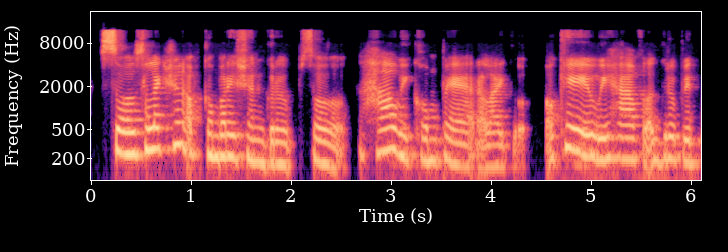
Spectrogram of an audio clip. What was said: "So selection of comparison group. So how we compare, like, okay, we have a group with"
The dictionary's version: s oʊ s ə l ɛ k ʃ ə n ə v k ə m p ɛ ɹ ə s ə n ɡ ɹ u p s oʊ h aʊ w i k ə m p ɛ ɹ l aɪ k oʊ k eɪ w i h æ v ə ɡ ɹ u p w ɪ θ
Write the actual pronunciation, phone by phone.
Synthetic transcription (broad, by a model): s oʊ s ə l ɛ k ʃ ə n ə f k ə m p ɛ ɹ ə ʃ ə n ɡ ɹ u p s oʊ h aʊ w i k ə m p ɛ ɹ l aɪ k oʊ k eɪ w i h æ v ə ɡ ɹ u p w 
